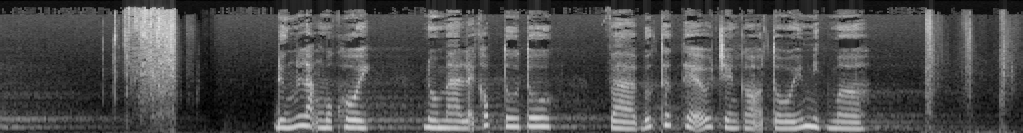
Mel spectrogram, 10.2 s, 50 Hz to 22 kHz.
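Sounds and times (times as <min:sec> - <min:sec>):
sheet of paper being torn in half: 0:01.1 - 0:02.0
speech: 0:02.8 - 0:08.8.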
